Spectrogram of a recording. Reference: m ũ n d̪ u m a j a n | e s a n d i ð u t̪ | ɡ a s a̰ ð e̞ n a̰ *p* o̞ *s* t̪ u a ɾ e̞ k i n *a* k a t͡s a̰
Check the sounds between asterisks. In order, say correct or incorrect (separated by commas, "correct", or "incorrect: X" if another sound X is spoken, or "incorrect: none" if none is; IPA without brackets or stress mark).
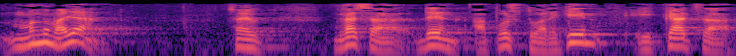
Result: correct, correct, incorrect: i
